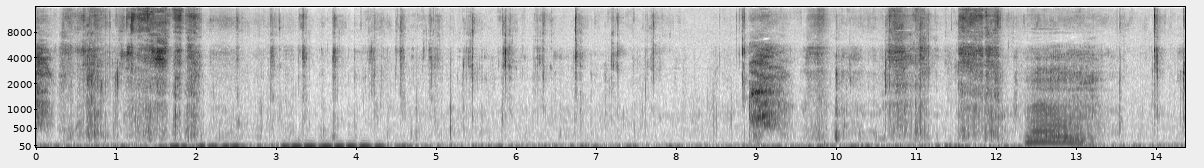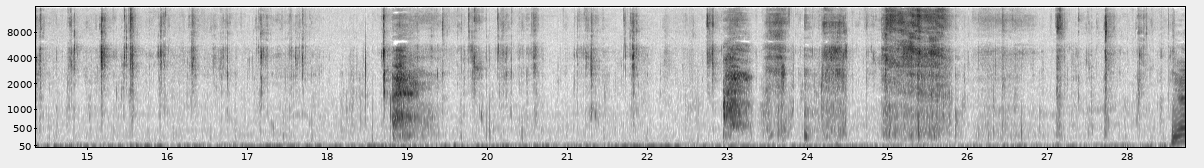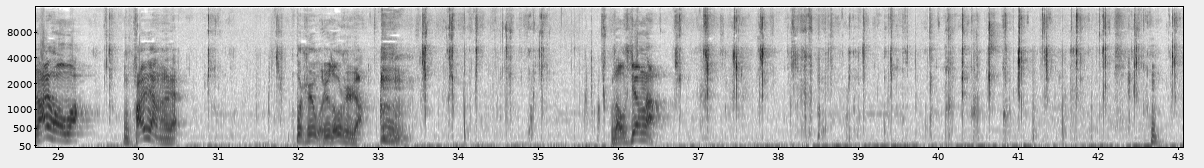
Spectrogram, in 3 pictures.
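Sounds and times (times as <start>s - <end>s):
chewing with mouth clicks: 0.1s - 12.4s, 13.3s - 28.6s, 29.4s - 32.1s, 32.8s - 43.0s
person humming: 12.3s - 13.5s.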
